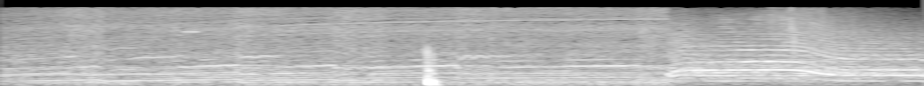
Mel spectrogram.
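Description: Race car engines in a sim racing practice race, several high-pitched motors whining and shifting through gears together, with one sharp thump midway and a louder car rising near the end.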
